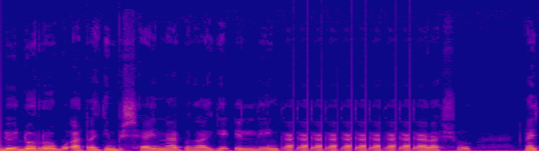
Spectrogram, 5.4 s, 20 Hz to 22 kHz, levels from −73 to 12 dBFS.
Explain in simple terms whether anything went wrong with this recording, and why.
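Right after "ataki mpishai naatpikaki elink", from 2.91 to 4.23 s, the speech stutters, repeating the same 0.15 s snippet nine times: a CD stuck on one turn, its scratch throwing the laser back.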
